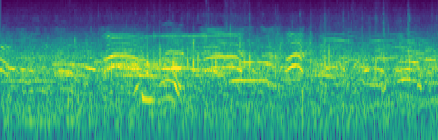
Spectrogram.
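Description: Many voices of a sideline crowd shouting and cheering over one another without a break as a youth football play is run.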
